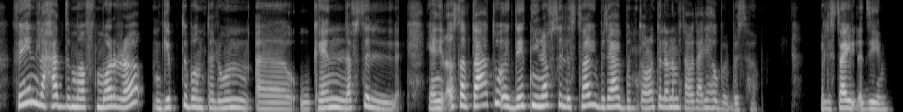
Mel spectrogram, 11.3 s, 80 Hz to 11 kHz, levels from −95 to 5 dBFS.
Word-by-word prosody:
فين 350 +4 +3
لحد 280 -2 +2
ما 245 -1 +4
في 240 0 -6
مرة 255 +9 +2
جِبت 230 +5 -3
بنطلون، 225 -2 -1
آآ، 185 -2 -5
وكان 220 +5 +1
نفس 220 +4 -3
ال 205 -8 -2 0.4
يعني 210 0 +2
القَصّة 275 +6 +1
بتاعته 280 +2 +3
ادّيتني 265 +3 +3
نفس 285 +2 +1
الاستايل 275 +3 0
بتاع 250 +1 +1
البنطلونات 225 -1 -4
اللي 245 -2 -1
أنا 240 0 0
متعودة 210 -3 -5
عليها 220 +2 -5
وبالبسها، 175 -4 -11 0.8
الاستايل 210 +2 +1
القديم. 185 -2 -4
235 Hz, 140 wpm, -24 LUFS, 210-265 Hz, 0.8 s, ما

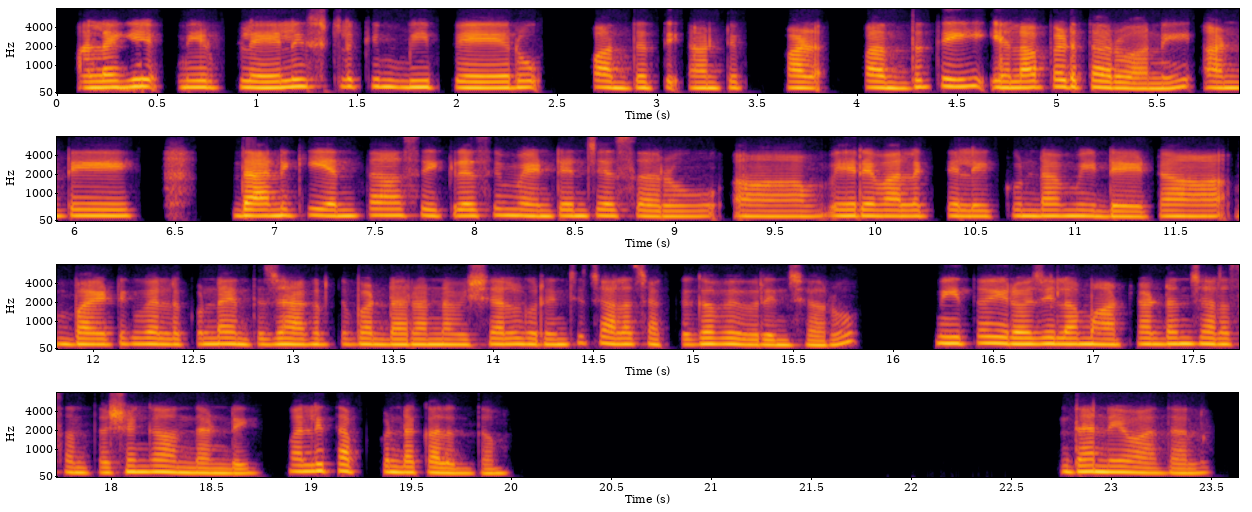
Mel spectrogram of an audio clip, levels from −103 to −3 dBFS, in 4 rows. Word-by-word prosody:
అలాగే 225 +3 +5 0.2
మీరు 225 -1 +2
ప్లేలిస్ట్‌లకి 245 +4 +1 0.2
మీ 230 - +5 0.2
పేరు, 210 +1 +4 0.3
పద్ధతి, 210 -2 0
అంటే 200 +1 -1 0.3
ప - - -3 0.4
పద్ధతి 235 +5 +2 0.3
ఎలా 215 +1 +5
పెడతారు 225 -4 +2
అని 185 +4 0 0.2
అంటే, 205 +1 +1 0.8
దానికి 215 +1 +3
ఎంత 205 +2 -2 0.2
సీక్రెసీ 210 +1 -2
మెయింటైన్ 205 0 +1
చేసారో, 200 -2 -1 0.3
ఆహ్, 190 -1 -1
వేరే 210 0 +2
వాళ్ళకి 200 0 0
తెలియకుండా 200 +1 -1
మీ 200 - 0
డేటా 185 +2 0 0.4
బయటకు 195 +1 0
వెళ్లకుండా 200 +1 -1
ఎంత 190 0 -4
జాగ్రత్త 190 0 -1
పడ్డారన్న 185 -1 +1
విషయాల 195 +2 0
గురించి 185 +4 -3
చాలా 195 -2 +1
చక్కగా 190 +1 -2
వివరించారు. 175 0 -1 0.5
మీతో 225 0 +1
ఈరోజు 205 -1 +3
ఇలా 200 0 +3
మాట్లాడడం 200 +3 0
చాలా 195 -1 +1
సంతోషంగా 185 +4 0
ఉందండి. 160 -3 0 0.2
మళ్ళీ 225 +2 +2
తప్పకుండా 200 -4 -1
కలుద్దాం. 160 -2 -1 2.9
ధన్యవాదాలు. 175 -5 +1
200 Hz, 115 wpm, -23 LUFS, 190-210 Hz, 2.9 s, అలాగే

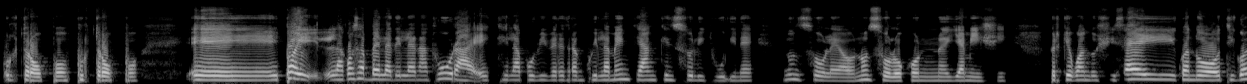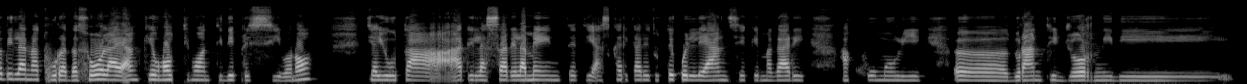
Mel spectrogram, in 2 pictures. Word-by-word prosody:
Purtroppo, 185 -3 +1
purtroppo. 185 -3 0 0.4
Ehm, 200 -1 +5
e - - -4
poi 400 - +6
la 220 - +3
cosa 255 +2 +2
bella 225 -1 +2
della 205 0 -2
natura 205 0 +1
è - - 0
che 210 - -13
la 205 0 -1
puoi 210 0 -7
vivere 205 0 -7
tranquillamente 210 +3 -3
anche 205 +1 -2
in 205 - -8
solitudine, 180 -2 -6 0.3
non 230 +1 -8
solo 175 -6 -3
non 215 +6 -2
solo 185 -4 +2
con 180 0 -4
gli 175 +1 -5
amici, 175 -1 -3 0.4
perché 205 +1 0
quando 205 -1 -1
ci 200 +1 -9
sei 235 0 +4
quando 210 -2 +4
ti 210 - -8
godi 240 +3 +1
la 240 -1 +4
natura 215 -2 -1
da 200 0 0
sola 215 +1 +5
è - - +6
anche 220 +2 0
un 210 -1 +1
ottimo 215 -1 0
antidepressivo, 195 -2 -4
no, 235 +6 0 0.5
ti - - -8
aiuta 205 -1 +1
a 205 - +2
rilassare 205 0 +2
la 200 -1 +5
mente, 205 0 -5
ti 200 -1 -9
a - - -4
scaricare 210 -1 -6
tutte 210 +2 -4
quelle 205 -2 0
ansie 200 +1 -1
che 205 - -11
magari 195 +1 -2 0.3
accumuli, 195 -1 -9 0.3
uhm, 190 -2 0
durante 195 +2 -1
i 195 - -11
giorni 190 +1 -2
di 180 -1 -10
200 Hz, 150 wpm, -24 LUFS, 190-210 Hz, 0.5 s, poi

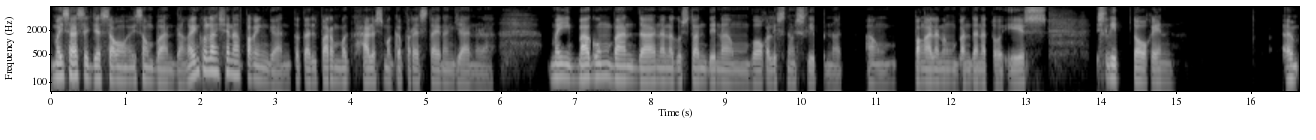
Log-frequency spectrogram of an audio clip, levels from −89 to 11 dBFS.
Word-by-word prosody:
may 145 +1 +4
sa-suggest 140 -5 +5
akong 115 0 +1
isang 120 0 -1
banda. 100 -3 -2
Ngayon 150 - +3
ko 205 - +4
lang 190 -1 +5
siya 180 -3 +1
napakinggan 100 - -3
total 110 +1 -3
parang 115 0 +1
mag 110 -1 -4 0.2
halos - - +3
magkaparehas - - -3
tayo 100 -1 -1
ng 100 -1 -10
genre. 90 -3 -7 0.8
May 140 0 +2
bagong 140 +3 +4
banda 120 -4 +4
na 115 0 -2
nagustuhan 110 0 -2
din 105 0 -3
ng 100 -1 -6
vocalist 100 0 -2
ng 100 - -9
Slipknot 90 -4 -6 0.3
ang 95 0 -8 0.3
pangalan 105 -1 +2
ng 105 -1 -9
banda 100 0 -1
na 100 0 -2
'to 95 +1 -5
is 100 +1 +1 0.7
Sleep 130 -1 +2 0.2
Token. 105 -2 +1 1.5
Em 130 -1 +1
110 Hz, 135 wpm, -26 LUFS, 100-130 Hz, 1.5 s, sa-suggest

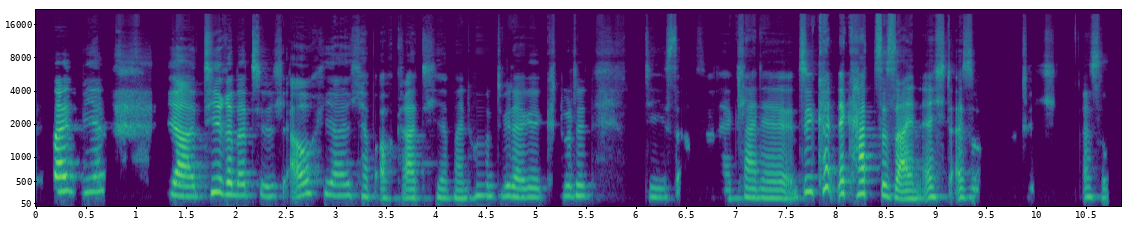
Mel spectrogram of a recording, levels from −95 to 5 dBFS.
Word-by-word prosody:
bei 305 0 +9
mir. 295 +2 -3 0.6
Ja, 210 -4 +6
Tiere 245 +4 +4
natürlich 225 -2 -4
auch. 240 +4 +1
Ja, 220 -3 -3
ich 220 -2 -8
habe 195 0 -7
auch 175 -1 -5
grad 175 0 -1
hier 175 -2 -6
meinen 170 0 -7
Hund 210 -1 -7
wieder 195 -3 0
geknuddelt. 210 +3 -6 0.5
Die 185 -2 -7
ist 180 0 -9
auch - - -8
so - - -34 0.2
'ne - - -12
kleine 170 -2 -3
Sie 300 +1 +2
könnt 380 +3 +2
'ne 255 - +8
Katze 255 -2 +4
sein, 160 -3 +3
echt. 195 +1 -2
Also, 180 0 -4 0.5
wirklich. 370 - -16 0.2
Also, 190 -1 -7
205 Hz, 170 wpm, -24 LUFS, 180-230 Hz, 0.6 s, bei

